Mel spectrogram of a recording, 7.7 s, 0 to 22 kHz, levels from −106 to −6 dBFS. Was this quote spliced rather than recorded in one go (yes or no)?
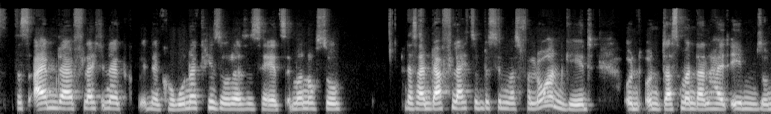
yes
